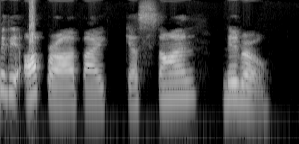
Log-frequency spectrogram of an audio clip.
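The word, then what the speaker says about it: Leroux: the Opera by Gaston Lero. I don't know if I'm pronouncing his French last name accurately, but his last name is L E R O U. So, Lero, yeah, maybe you can help me out here.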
